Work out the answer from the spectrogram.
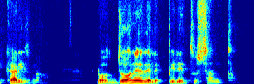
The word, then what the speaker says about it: carisma: de los dones plural la palabra griega carisma o carisma se pronuncia más bien carisma los dones del espíritu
